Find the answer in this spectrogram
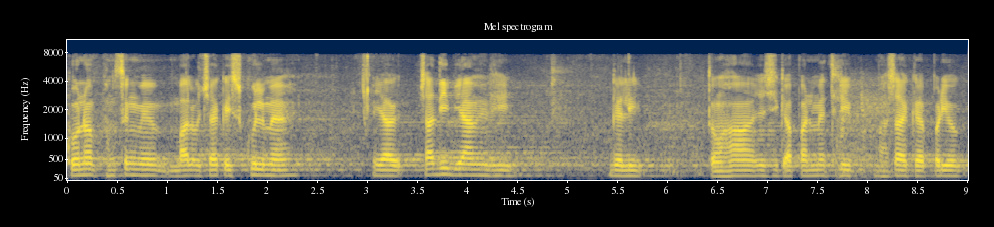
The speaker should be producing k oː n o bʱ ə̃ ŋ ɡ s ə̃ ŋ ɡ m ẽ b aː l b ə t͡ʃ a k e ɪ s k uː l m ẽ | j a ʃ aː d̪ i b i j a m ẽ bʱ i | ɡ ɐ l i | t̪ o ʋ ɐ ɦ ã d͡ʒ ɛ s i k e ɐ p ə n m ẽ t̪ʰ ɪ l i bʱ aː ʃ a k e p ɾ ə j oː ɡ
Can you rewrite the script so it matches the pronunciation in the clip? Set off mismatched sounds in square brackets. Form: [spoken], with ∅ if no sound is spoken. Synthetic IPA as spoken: k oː n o bʱ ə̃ ŋ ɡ s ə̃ ŋ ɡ m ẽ b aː l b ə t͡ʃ a k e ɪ s k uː l m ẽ | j a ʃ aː d̪ i b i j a m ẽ bʱ i | ɡ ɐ l i | t̪ o ʋ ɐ ɦ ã d͡ʒ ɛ s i k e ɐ p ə n m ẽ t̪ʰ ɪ l i bʱ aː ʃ a k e p ɾ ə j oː ɡ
